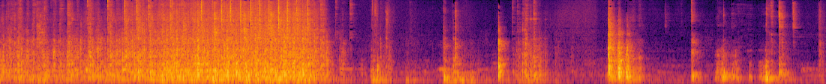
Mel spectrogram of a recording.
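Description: A sewing machine stitches a pink fabric sleeve in a steady rapid run for about four seconds, followed by scattered short bursts and handling noises, close and fairly quiet.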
